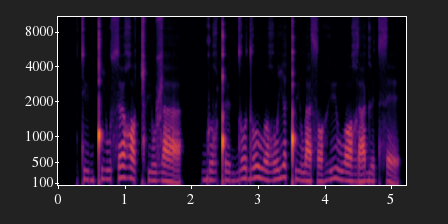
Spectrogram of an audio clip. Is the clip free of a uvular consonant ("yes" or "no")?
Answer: no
